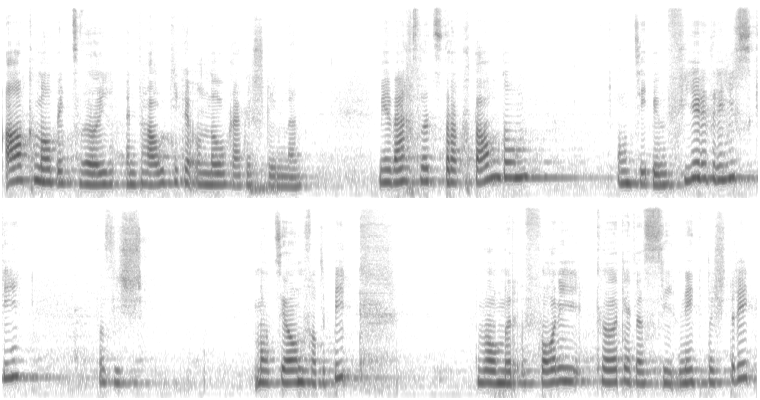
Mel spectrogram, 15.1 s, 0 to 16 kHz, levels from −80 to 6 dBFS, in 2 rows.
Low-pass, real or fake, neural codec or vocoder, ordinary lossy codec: 14.4 kHz; fake; codec, 44.1 kHz, 3.4 kbps, Pupu-Codec; none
